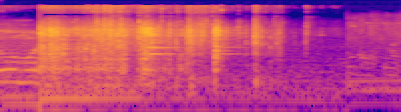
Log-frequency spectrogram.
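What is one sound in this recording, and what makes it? Broken brick pieces rattle as they are tipped into a hole.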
